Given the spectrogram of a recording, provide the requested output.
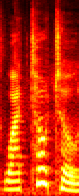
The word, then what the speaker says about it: watoto: The Swahili word for children is watoto. Let's hear you pronounce that.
